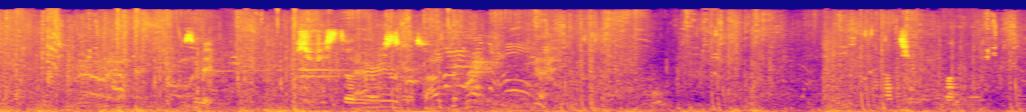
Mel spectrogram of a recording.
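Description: Game explosions and impacts thud throughout.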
